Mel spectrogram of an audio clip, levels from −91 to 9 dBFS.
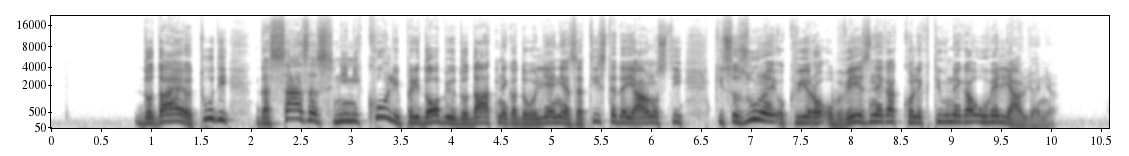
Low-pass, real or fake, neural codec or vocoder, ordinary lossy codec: none; real; none; none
